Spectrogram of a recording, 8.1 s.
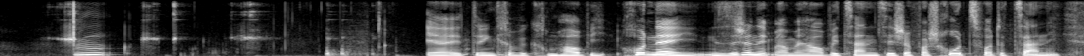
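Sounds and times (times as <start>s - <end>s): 
ceramic or glass teacup clinking: 0.4s - 2.8s
speech: 0.5s - 1.2s, 3.2s - 8.1s.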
